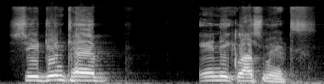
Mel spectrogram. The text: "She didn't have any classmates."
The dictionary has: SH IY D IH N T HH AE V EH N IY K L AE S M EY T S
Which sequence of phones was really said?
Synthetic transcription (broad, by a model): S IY D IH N T HH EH B EH N IY K L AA S M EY T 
